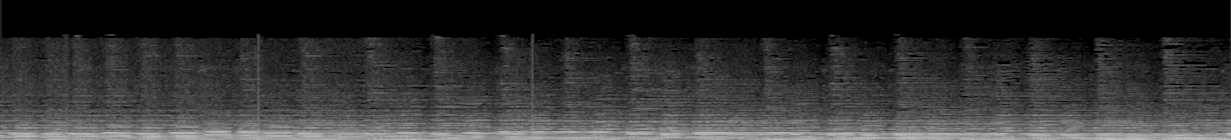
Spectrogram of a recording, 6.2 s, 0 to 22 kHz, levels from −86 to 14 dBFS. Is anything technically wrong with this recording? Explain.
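Yes. Dropped buffers (overrun) occur at 0.33 s, 1.29 s and 2.66 s. Each is a sudden jump forward in the music. No gap of silence follows. This is likely from the recording side missing its deadline. A chunk of roughly 20 to 30 ms was overwritten before collection, and the surrounding audio spliced together.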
